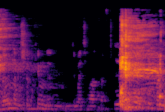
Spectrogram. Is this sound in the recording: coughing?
yes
